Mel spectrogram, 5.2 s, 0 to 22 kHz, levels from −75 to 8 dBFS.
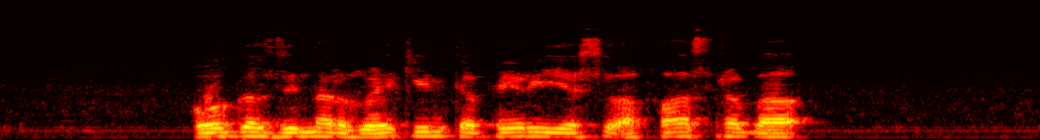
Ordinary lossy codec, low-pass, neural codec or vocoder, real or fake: Opus, 24 kbps; 7.2 kHz; none; real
